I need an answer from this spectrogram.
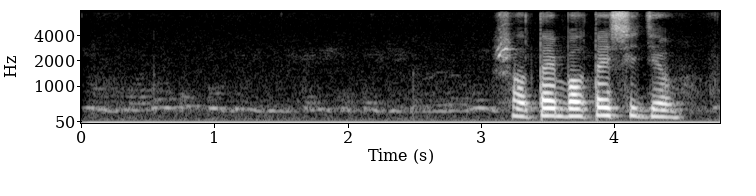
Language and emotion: Russian, neutral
